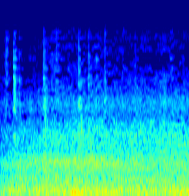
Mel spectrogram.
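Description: Steady low rumble and hiss of background noise with a few faint clicks scattered through it.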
